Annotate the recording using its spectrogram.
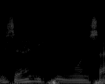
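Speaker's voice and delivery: fast, quiet, soft whisper.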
